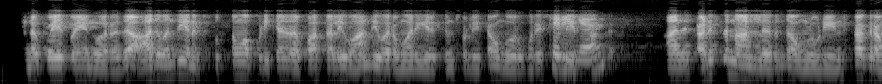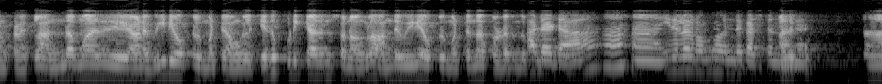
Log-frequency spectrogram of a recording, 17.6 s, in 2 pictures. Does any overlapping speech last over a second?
No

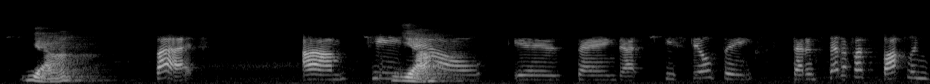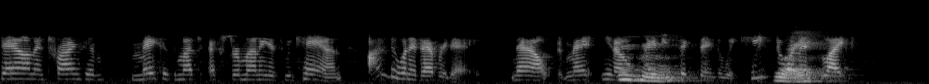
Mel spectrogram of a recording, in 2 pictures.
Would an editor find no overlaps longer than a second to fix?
Yes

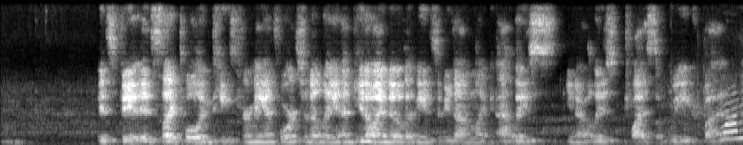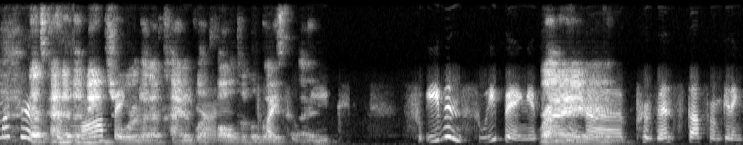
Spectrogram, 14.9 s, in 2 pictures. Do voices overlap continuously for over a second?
Yes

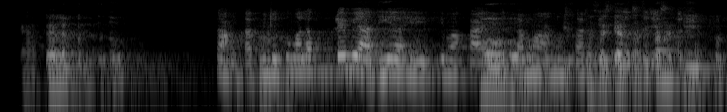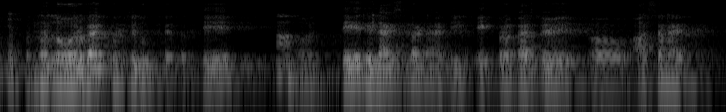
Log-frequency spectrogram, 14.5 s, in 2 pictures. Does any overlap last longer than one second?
Yes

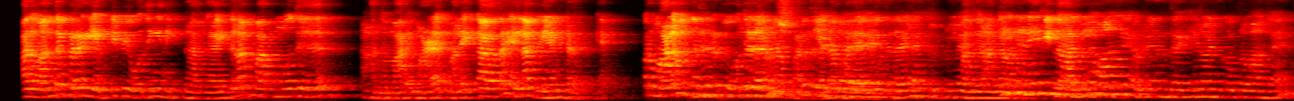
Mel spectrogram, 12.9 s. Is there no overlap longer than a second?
No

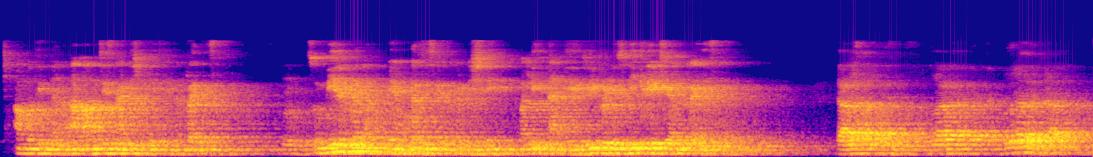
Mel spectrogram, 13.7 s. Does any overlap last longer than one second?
No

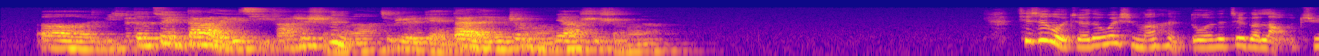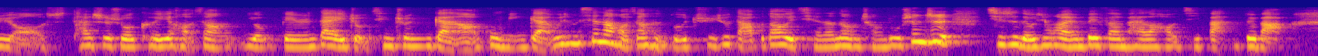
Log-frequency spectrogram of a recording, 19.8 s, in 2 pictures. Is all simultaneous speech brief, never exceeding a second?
Yes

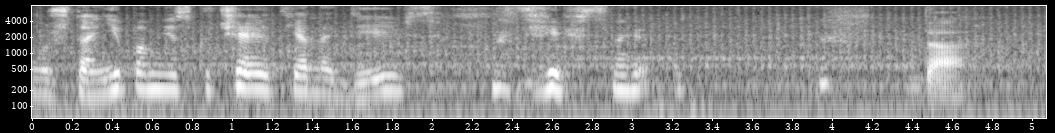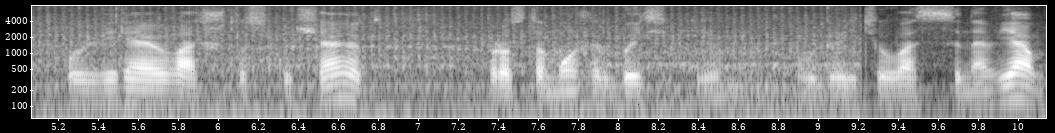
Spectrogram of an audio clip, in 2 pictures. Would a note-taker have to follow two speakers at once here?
No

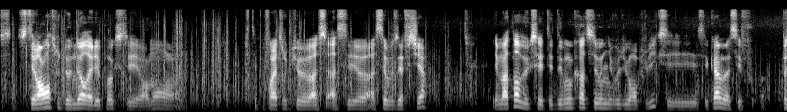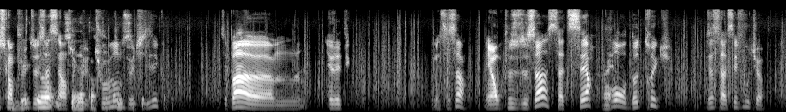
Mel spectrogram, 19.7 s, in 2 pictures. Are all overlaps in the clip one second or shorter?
No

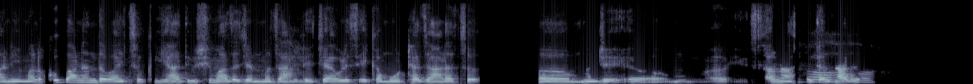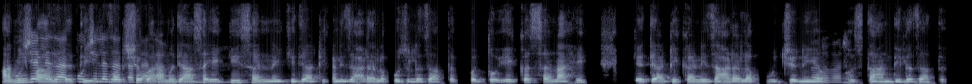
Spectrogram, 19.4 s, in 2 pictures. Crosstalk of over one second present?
Yes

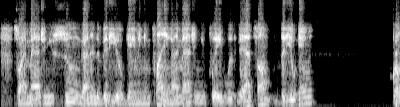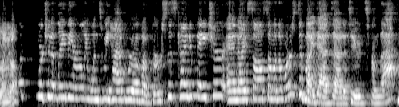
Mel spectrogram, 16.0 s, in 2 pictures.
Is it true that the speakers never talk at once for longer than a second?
Yes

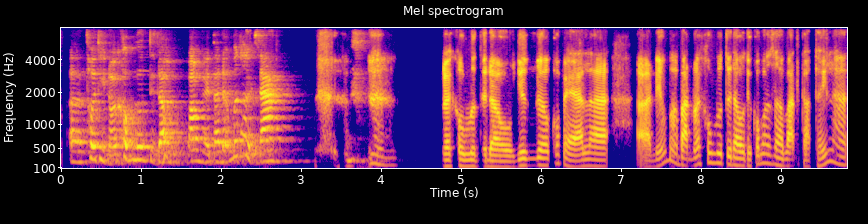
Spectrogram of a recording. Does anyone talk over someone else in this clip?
No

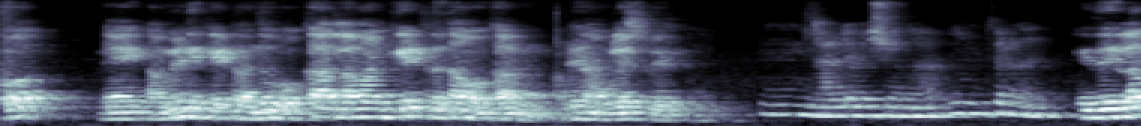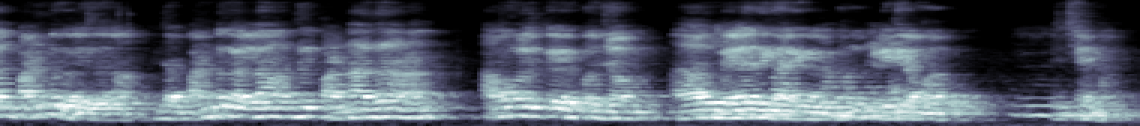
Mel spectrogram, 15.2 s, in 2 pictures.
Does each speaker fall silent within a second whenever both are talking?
No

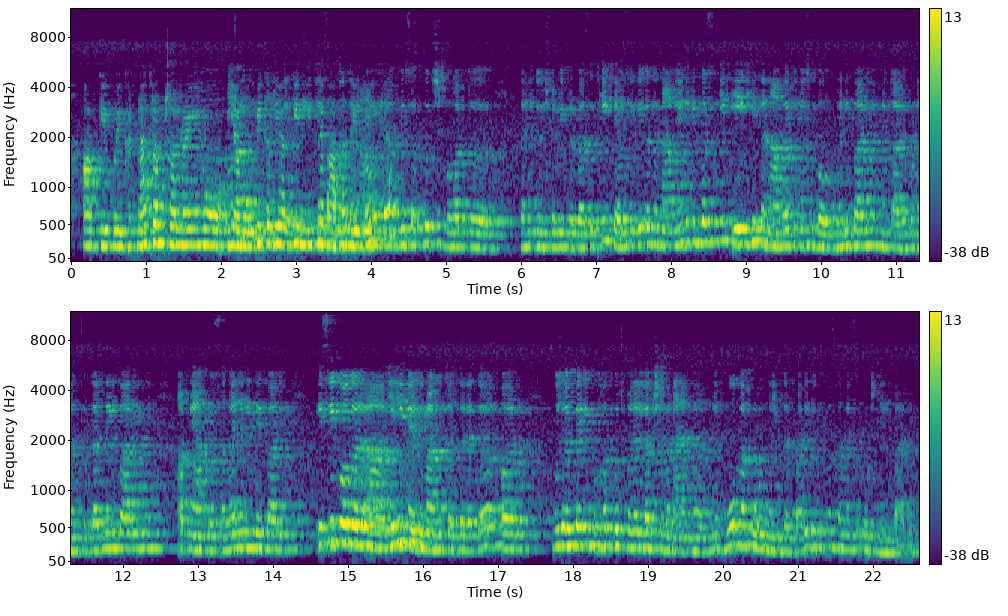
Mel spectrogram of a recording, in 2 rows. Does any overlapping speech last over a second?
Yes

